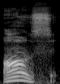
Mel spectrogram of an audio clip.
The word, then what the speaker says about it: once: Uma coisa aqui muito importante sobre a primeira palavra dessa frase, embora ela pareça que é once, não. Ela segue a pronúncia do número 1. One. Você só vai colocar o S no final. Once.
